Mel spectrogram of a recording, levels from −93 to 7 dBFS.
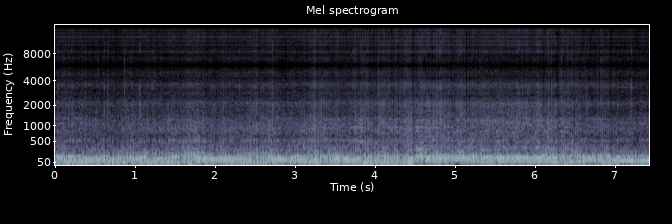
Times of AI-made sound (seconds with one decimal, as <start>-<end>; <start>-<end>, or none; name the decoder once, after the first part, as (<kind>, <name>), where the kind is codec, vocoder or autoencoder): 3.2-5.3 (vocoder, BigVGAN v2); 6.1-7.0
